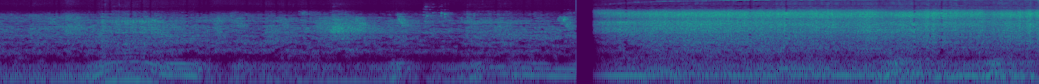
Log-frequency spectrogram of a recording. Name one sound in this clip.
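A motorcycle engine revs up briefly and settles back.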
